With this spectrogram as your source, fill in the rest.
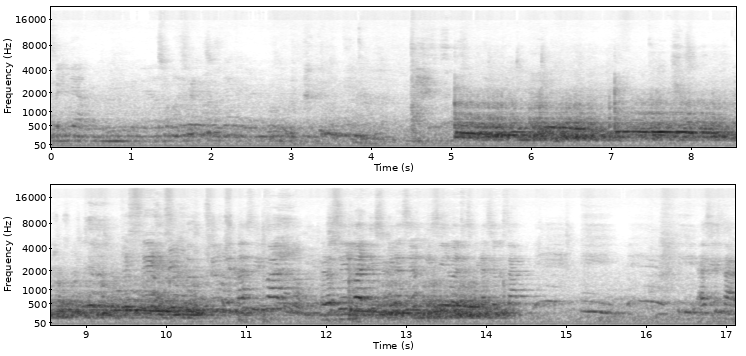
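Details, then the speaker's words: Wheezes: loud, continuous musical whistling over the breath sounds for several seconds, with quieter breathing before and after, typical of asthma, where narrowed bronchi reduce the airway lumen. "el siguiente ruido es propio de los asmáticos los asmáticos los asmáticos tienden a tener los bronquios más cerrados la luz del propio disminuye"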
